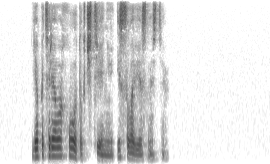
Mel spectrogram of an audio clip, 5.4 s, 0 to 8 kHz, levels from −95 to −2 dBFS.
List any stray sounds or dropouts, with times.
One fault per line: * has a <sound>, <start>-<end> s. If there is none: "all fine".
all fine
